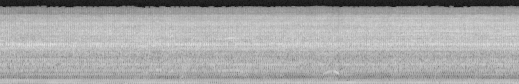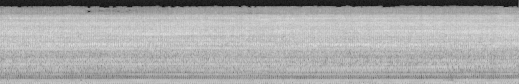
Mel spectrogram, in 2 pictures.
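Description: Motorcycle engine running steadily while riding, its pitch creeping up slightly near the end.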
